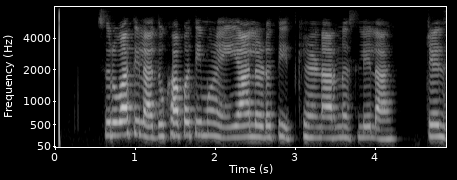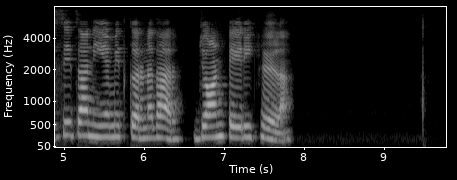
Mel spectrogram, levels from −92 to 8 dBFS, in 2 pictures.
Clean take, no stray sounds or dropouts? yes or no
yes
